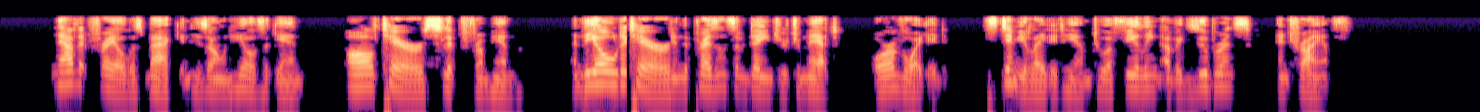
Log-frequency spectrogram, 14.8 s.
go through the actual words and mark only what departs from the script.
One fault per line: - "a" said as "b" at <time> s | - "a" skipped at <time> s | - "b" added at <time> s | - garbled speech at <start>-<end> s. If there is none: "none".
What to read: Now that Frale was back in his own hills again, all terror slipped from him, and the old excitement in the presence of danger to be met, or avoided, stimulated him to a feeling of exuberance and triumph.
- "excitement" said as "terror" at 6.2 s
- "be" skipped at 8.0 s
